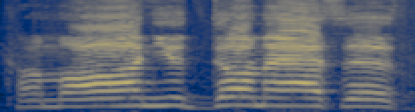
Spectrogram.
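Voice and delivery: angry shout at team; furious yell. Real, not acted. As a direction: bellow it, fed up. Yelling at team.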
